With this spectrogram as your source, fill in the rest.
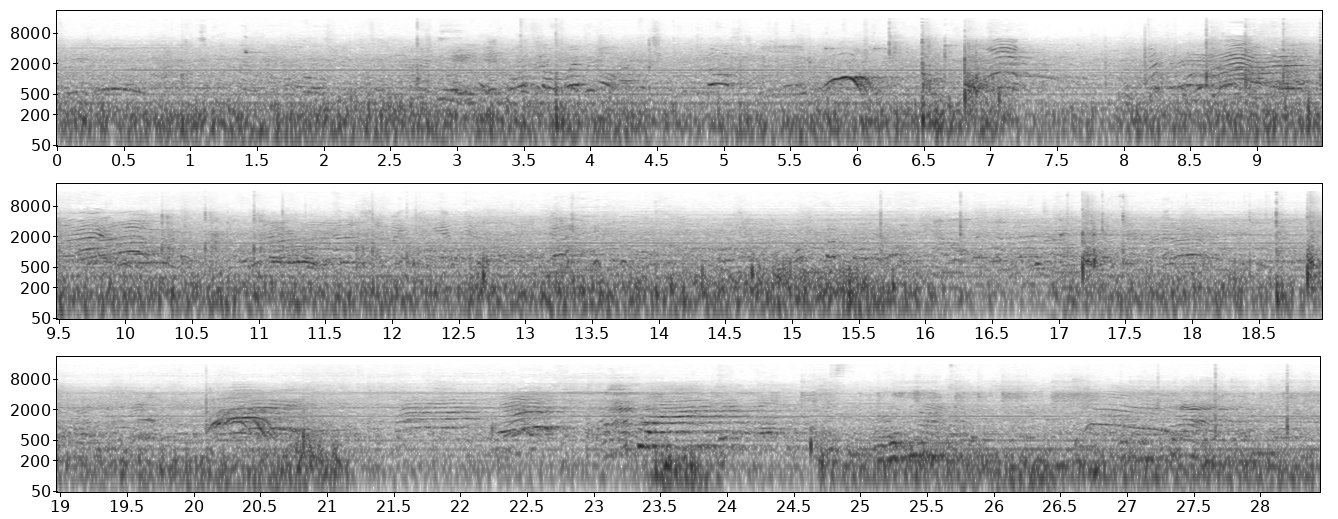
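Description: Young women shout and call out to each other across an outdoor court.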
